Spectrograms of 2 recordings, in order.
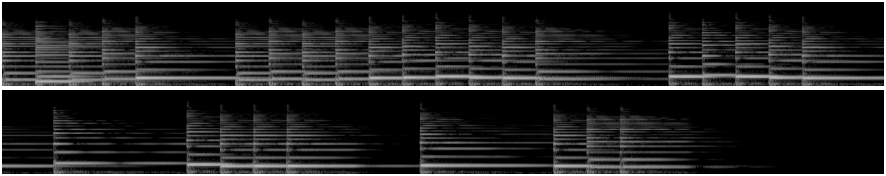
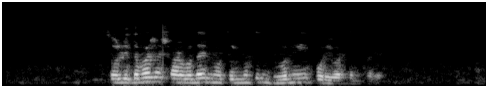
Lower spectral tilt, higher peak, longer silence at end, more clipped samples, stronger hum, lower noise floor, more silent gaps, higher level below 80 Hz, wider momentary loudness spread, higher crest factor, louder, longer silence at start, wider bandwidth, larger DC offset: second, -4 dB/octave vs -9.5 dB/octave; second, -14 dBFS vs -2 dBFS; first, 1.9 s vs 1.05 s; neither; neither; first, -69 dBFS vs -64 dBFS; neither; first, -56 dBFS vs -62 dBFS; second, 14 LU vs 21 LU; about the same, 16 dB vs 18 dB; second, -28 LUFS vs -18 LUFS; second, 0 s vs 1.1 s; first, 12.5 kHz vs 5.2 kHz; neither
